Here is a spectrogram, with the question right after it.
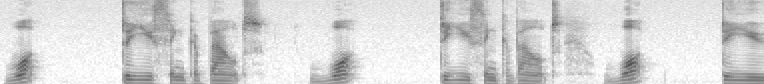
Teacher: we go to make that first sound, the T, but we don't release it. Instead, we release into the D. We do hold the tongue there.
